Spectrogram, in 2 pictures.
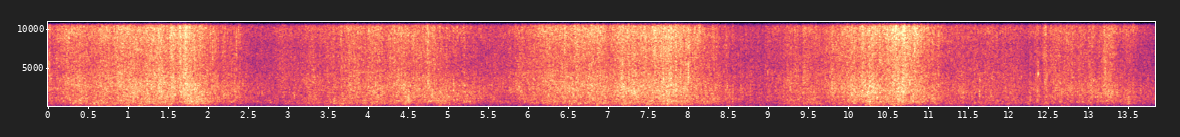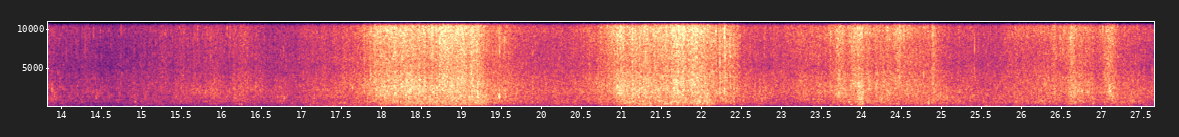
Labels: Is someone taking a bath?
no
